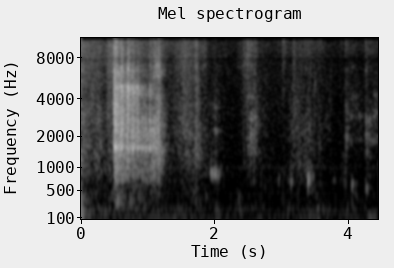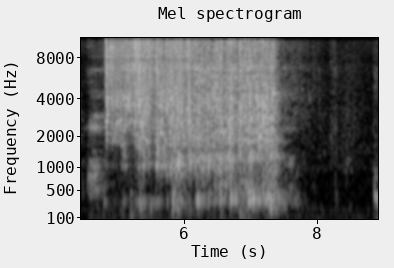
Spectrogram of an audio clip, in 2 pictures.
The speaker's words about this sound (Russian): Потому что, сейчас я воды себе налью попробую, чуть-чуть, а секунду.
